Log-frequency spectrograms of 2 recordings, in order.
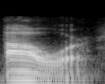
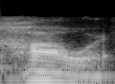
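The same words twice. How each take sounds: First: The initial h sound is silent. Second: The initial h sound is pronounced. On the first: The speaker calls it right. "Você não pronunciou o H" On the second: The speaker calls it wrong. "Não é hour"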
